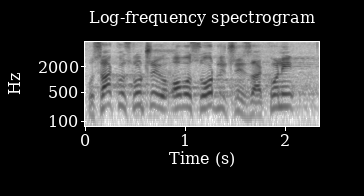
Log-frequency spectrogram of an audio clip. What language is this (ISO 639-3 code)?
srp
